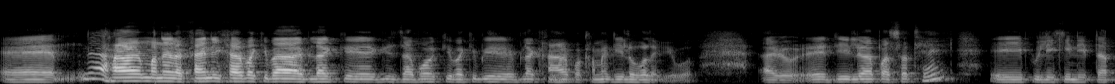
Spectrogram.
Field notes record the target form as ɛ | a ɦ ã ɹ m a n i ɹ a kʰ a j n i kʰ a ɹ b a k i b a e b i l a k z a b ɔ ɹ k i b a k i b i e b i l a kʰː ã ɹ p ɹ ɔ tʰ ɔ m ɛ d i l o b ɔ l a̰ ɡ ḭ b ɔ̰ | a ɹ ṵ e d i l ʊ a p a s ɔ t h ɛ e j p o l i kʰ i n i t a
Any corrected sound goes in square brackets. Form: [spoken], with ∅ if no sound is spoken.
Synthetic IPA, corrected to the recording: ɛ | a ɦ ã ɹ m a n [ɛ] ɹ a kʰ a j n i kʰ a ɹ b a k i b a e b i l a k z a b ɔ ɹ k i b a k i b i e b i l a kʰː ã ɹ p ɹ ɔ tʰ ɔ m ɛ d i l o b ɔ l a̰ ɡ ḭ b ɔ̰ | a ɹ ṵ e d i l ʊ a p a s ɔ t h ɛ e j p [u] l i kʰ i n i t a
